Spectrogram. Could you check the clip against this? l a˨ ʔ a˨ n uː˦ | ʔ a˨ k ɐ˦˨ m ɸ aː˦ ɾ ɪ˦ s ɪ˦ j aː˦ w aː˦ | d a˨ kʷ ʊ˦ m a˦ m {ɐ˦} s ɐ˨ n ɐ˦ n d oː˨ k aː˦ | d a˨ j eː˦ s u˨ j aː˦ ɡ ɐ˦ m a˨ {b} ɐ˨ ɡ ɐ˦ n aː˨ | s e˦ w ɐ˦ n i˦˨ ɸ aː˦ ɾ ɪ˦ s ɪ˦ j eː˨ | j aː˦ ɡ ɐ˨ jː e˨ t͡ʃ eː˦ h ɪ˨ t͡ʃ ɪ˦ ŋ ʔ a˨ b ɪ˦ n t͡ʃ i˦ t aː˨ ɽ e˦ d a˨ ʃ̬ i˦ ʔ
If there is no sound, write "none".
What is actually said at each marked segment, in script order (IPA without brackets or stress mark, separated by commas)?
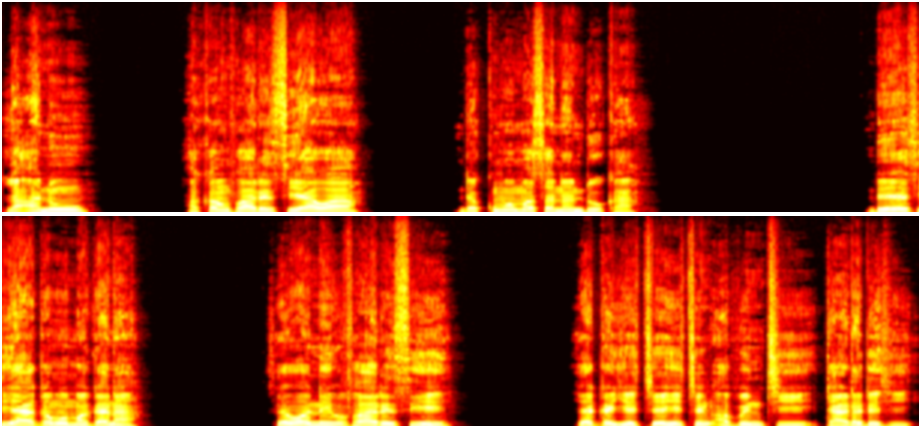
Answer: ɐ˦, m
